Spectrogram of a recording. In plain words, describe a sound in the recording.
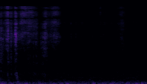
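Trading cards rustle softly in a hand.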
